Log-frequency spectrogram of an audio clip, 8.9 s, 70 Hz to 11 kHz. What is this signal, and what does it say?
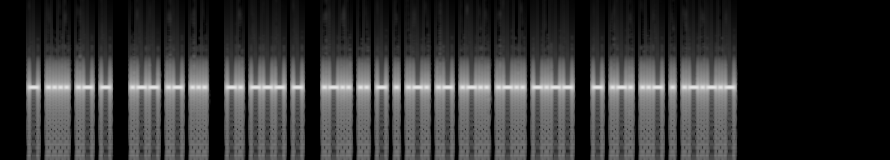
Morse code, heard as a keyed tone, about 40 wpm, 700 Hz. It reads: THAT WAS NOT LITERALLY TRUE.
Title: Sentences from Top 1400 Words 40wpm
